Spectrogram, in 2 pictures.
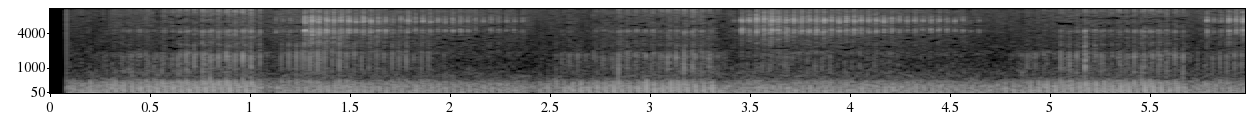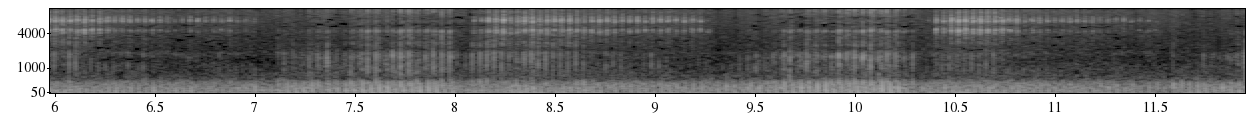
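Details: Domestic cat, three years old, purring indoors: a continuous low rumbling vibration in steady cycles, each breath of the purr lasting roughly one to two seconds, with faint higher hiss bands riding alternate phases.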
